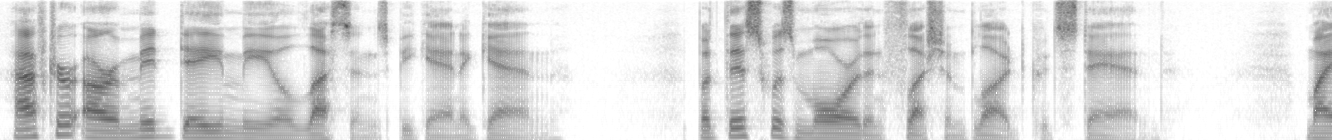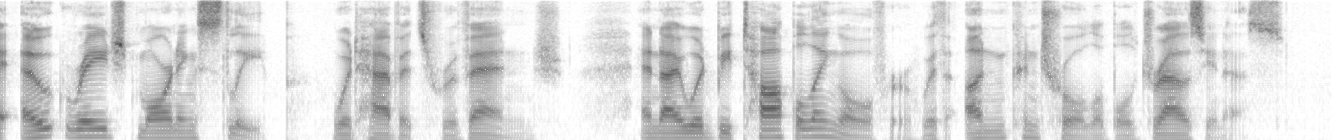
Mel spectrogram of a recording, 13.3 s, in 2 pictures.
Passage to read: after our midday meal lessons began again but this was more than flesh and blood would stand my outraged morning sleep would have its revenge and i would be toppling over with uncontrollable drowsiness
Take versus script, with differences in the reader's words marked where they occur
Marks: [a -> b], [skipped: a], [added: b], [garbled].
after our midday meal lessons began again but this was more than flesh and blood [would -> could] stand my outraged morning sleep would have its revenge and i would be toppling over with uncontrollable drowsiness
